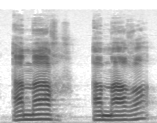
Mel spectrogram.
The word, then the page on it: amar, amara: amar, amaro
